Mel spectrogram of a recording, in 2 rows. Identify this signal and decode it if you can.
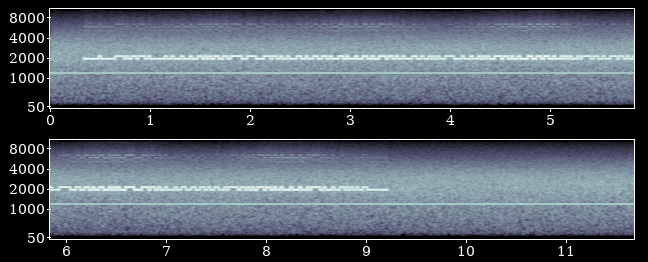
RTTY (45.45 baud, 170 Hz shift), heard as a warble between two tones, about 2050 Hz centre, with radio static and a steady whistle near 1210 Hz. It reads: 14859 08710 06916 80630 58269 28234 13142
